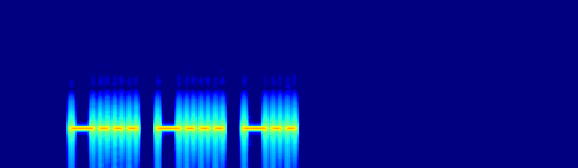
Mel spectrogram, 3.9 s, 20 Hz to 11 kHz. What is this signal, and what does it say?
Morse code, heard as a keyed tone, about 25 wpm, 700 Hz. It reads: BBD
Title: All Cut Numbers - 3-Digit 25wpm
